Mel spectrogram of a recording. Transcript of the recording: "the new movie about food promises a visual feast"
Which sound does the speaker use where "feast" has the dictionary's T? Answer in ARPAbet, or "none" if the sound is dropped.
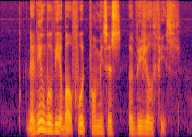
none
